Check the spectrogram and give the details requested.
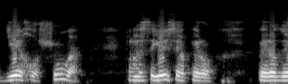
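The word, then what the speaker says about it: יְהוֹשֻׁעַ: Jesús en hebreo no se dice Jesús, se dice Yehoshua.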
